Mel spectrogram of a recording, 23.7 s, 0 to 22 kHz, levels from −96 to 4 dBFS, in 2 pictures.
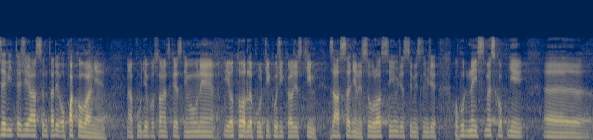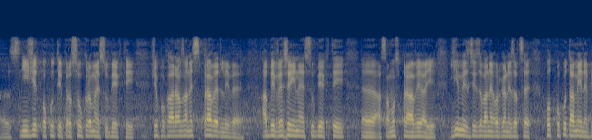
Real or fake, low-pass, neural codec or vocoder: fake; 7.2 kHz; codec, 16 kHz, 16 kbps, FunCodec, trained on Chinese and English, 50 frames a second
